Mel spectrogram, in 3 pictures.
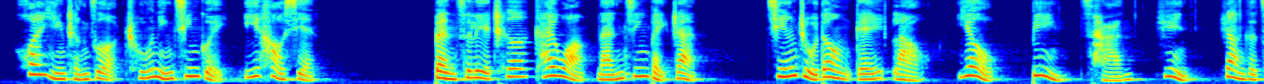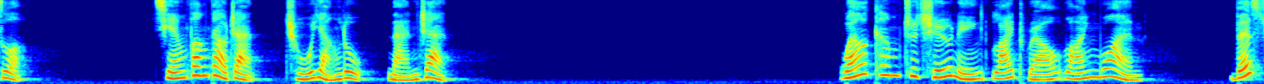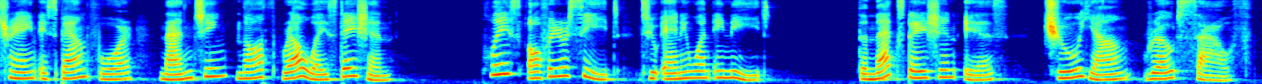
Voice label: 女--中英报站-轻轨报站

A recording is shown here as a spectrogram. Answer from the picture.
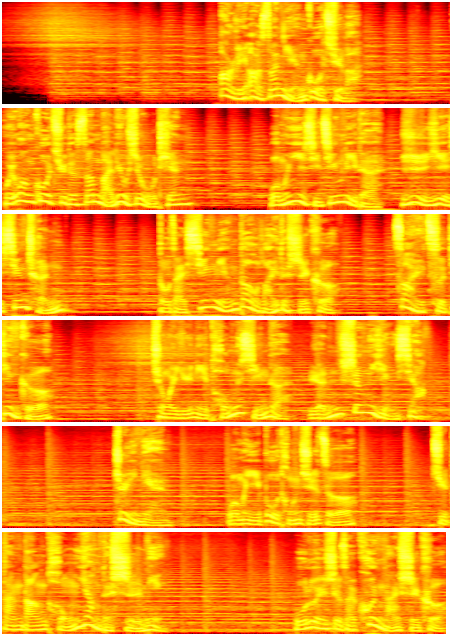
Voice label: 男 专题宣传 大气激情年轻活力

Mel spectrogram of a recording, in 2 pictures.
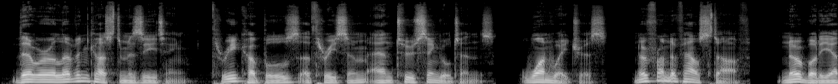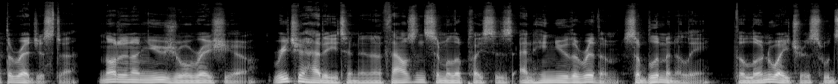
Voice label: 外籍英男, 故事叙述

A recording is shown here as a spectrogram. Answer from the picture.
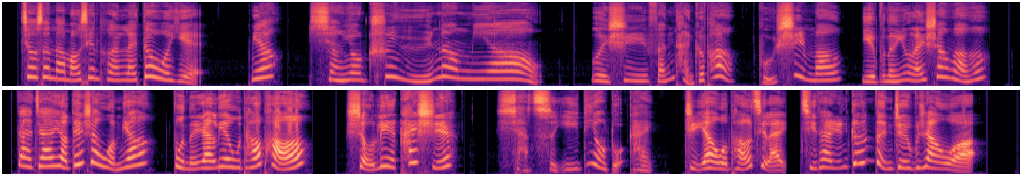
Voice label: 女 游戏角色

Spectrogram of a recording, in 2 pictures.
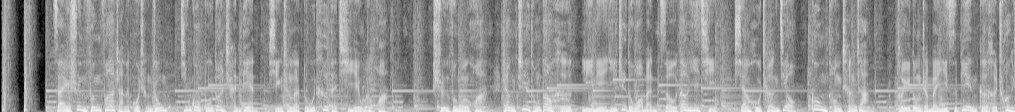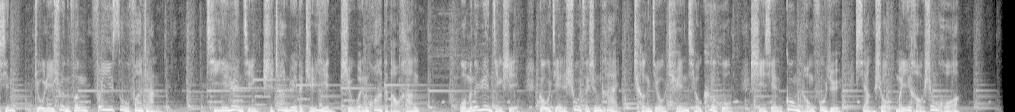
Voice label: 男 MG飞碟说风格

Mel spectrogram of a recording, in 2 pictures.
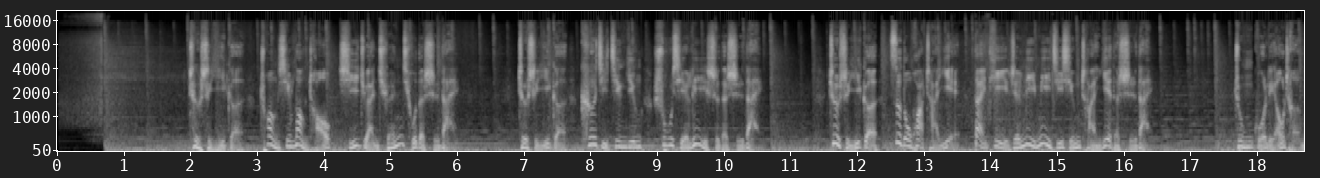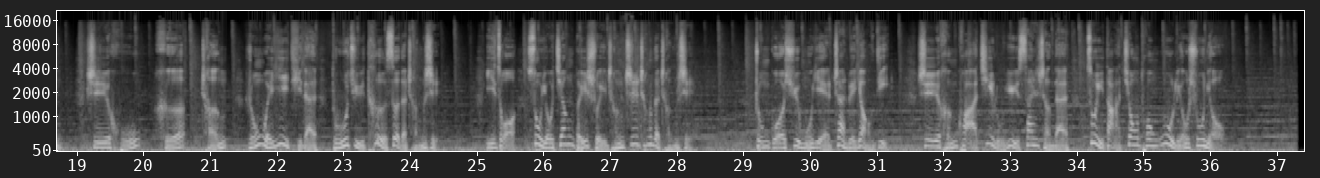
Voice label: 男, 宣传片, 大气; 鲁泰公司

